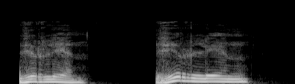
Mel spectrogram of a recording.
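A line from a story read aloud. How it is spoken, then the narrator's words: Woman's sigh. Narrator (Russian): дважды вздохнула Нехаева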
